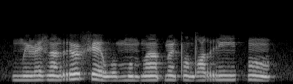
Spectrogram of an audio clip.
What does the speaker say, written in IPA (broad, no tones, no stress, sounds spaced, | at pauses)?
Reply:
m ĩ ɭ ɛ z ã r œ x ɛ w o m õ b ã ɓ œ̃ t õ dˤ a r ĩ | õ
